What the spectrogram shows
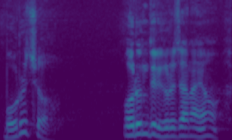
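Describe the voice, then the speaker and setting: A man's voice: fairly high pitch, moderate pace, a little mellow. A male pastor giving a sermon, telling a story with animation and putting questions to the congregation.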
